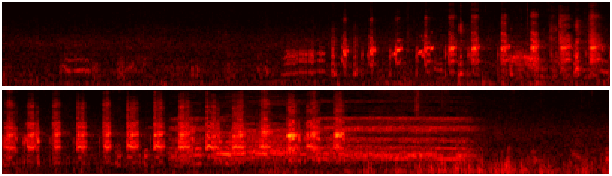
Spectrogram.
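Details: A bantam-mix hen, loud enough to be heard from far away, sings before laying while still searching for a nest site: a rapid run of clucks, about three a second, building into a louder, drawn-out cackle before fading.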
